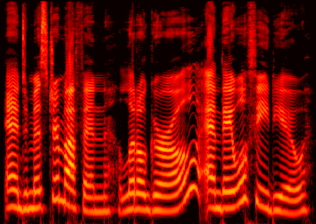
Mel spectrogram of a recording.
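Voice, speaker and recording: Woman as a pompous, crisp-voiced storybook bun man. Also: on the high side, expressive, moderate pace, a bit bright, no room sound, studio quality. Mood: formal, approving. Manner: pompous, stiff, formal. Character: stern, portly, self-important male bun man.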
